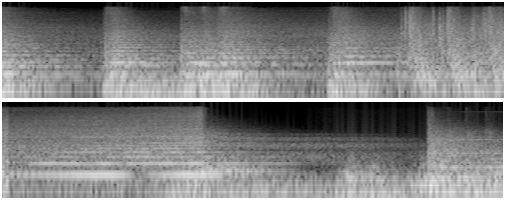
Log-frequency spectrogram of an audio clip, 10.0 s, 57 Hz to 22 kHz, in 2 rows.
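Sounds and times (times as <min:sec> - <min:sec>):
trailer music with held notes: 0:00.0 - 0:10.0
anti-aircraft gun firing: 0:04.0 - 0:05.2
low rumble: 0:07.4 - 0:09.8.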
